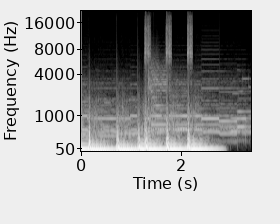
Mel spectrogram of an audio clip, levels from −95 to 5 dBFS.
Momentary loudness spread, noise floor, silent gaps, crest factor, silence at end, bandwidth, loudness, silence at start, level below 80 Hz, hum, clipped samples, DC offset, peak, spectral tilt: 16 LU; -26 dBFS; none; 4 dB; 0.15 s; 8.8 kHz; -8 LUFS; 0 s; -4 dBFS; none; under 0.1%; under 0.1%; 0 dBFS; -8 dB/octave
